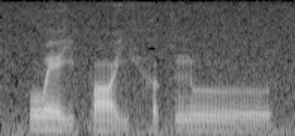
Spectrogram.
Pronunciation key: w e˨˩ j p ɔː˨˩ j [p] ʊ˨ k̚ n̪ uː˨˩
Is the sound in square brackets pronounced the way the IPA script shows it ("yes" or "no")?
no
